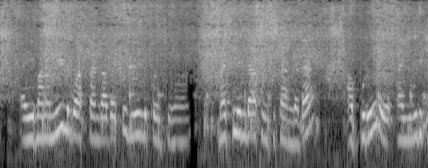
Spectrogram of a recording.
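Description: Chopped tomatoes and green chillies sizzling in hot oil in a steel kadai as a wooden spatula stirs them, the hiss swelling with each stroke.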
